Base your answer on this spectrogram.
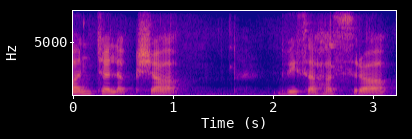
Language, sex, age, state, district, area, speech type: Sanskrit, female, 30-45, Andhra Pradesh, Guntur, urban, spontaneous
